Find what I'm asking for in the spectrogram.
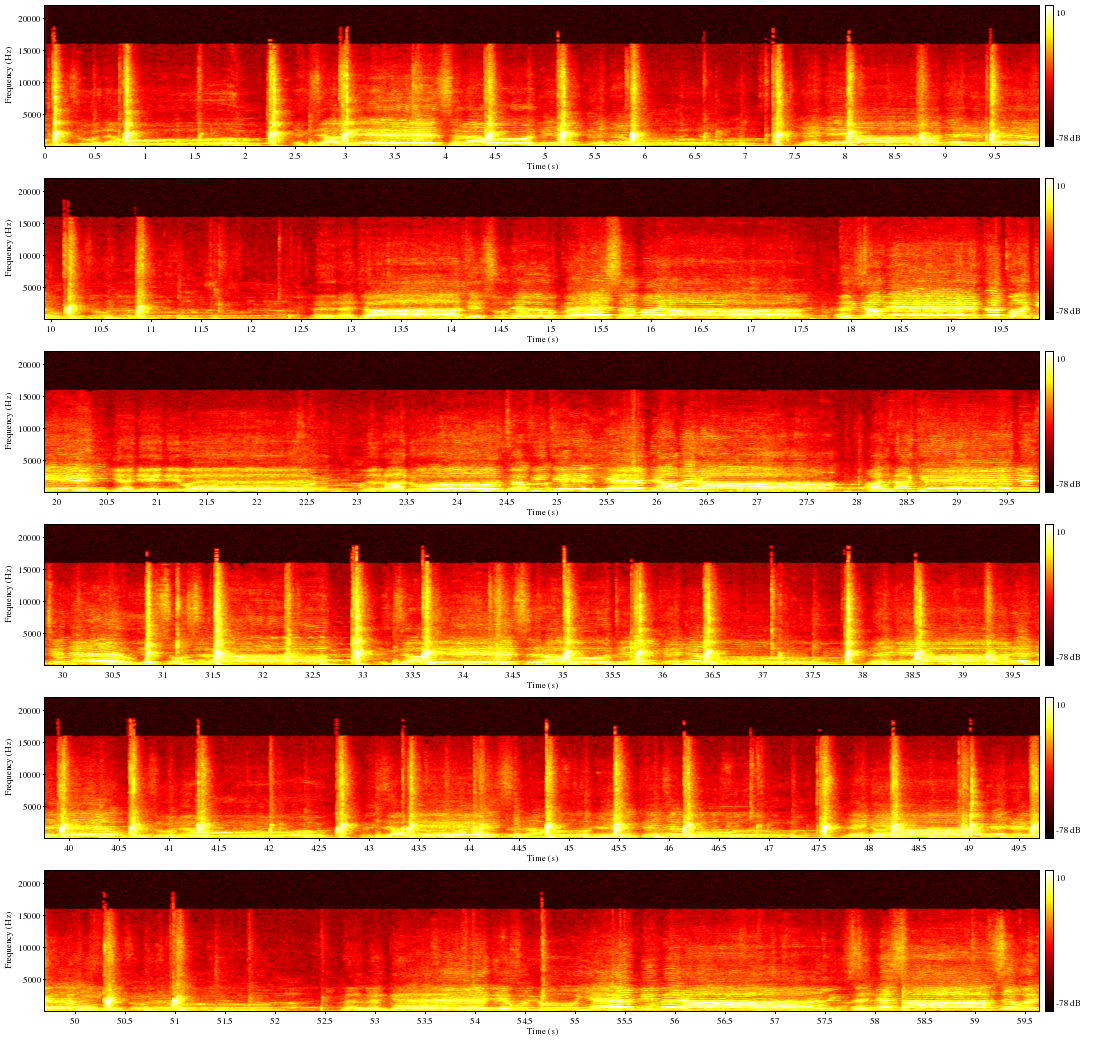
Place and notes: Une dizaine d'hommes, une dizaine de femmes entonnent plusieurs chansons pour célébrer le mariage d'un couple qui se déroule. Beaucoup de caméras et d'appareils photos captent cet évènement, ainsi que les autres mariages autour. Il fait très beau. Un grand Soleil illumine la scène.
Addis Ababa, Ethiopia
